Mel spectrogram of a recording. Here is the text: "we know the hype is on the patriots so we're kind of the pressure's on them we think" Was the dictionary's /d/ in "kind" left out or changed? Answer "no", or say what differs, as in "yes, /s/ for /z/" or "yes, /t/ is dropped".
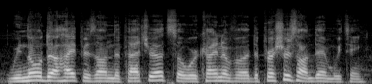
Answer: no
